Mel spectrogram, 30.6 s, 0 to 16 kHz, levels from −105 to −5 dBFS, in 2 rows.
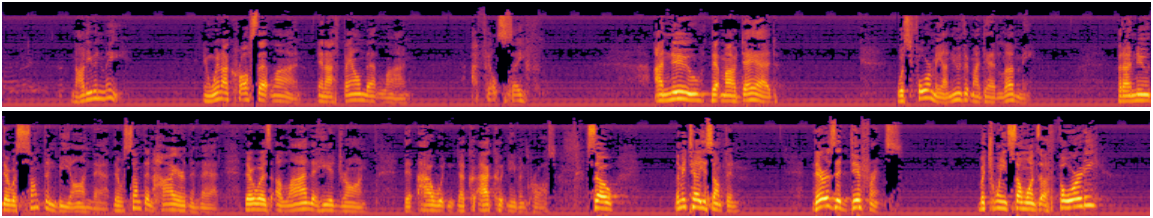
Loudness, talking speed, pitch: -21 LUFS, 145 wpm, 120 Hz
